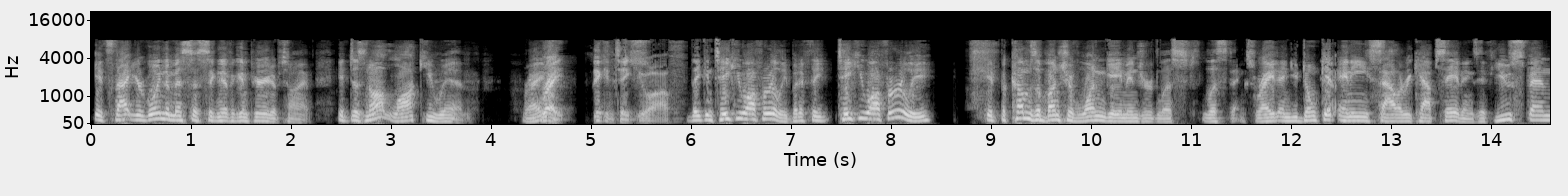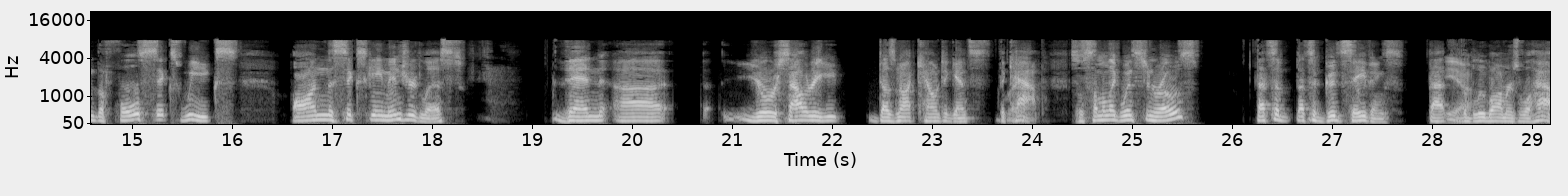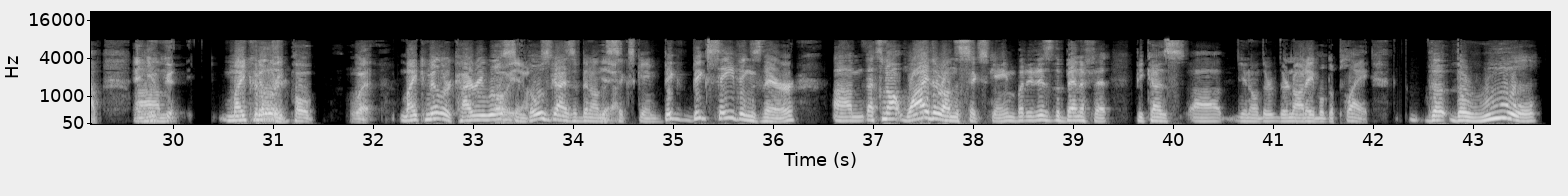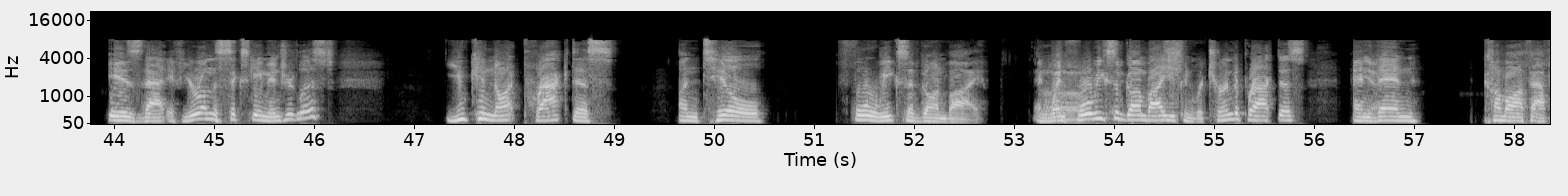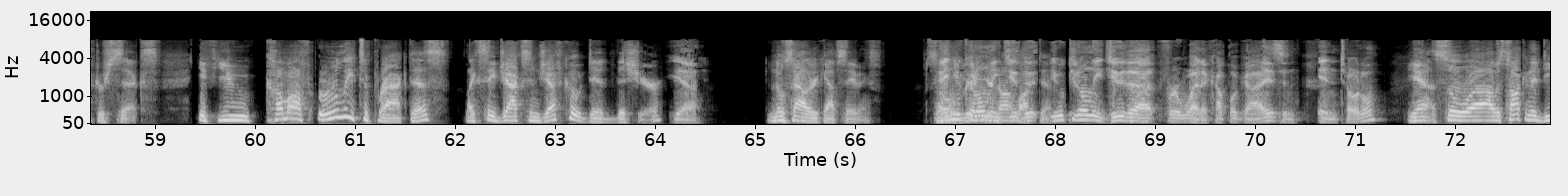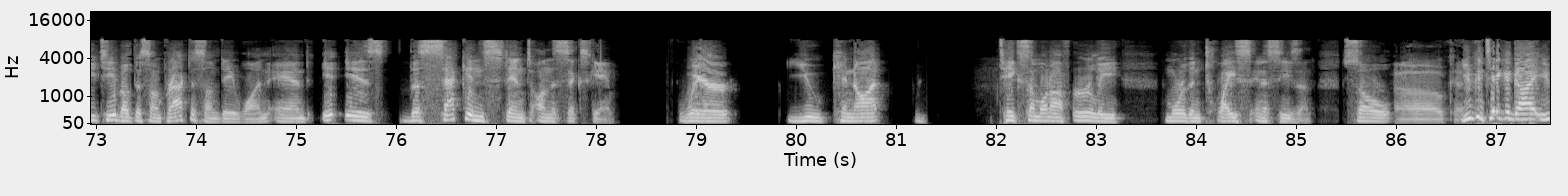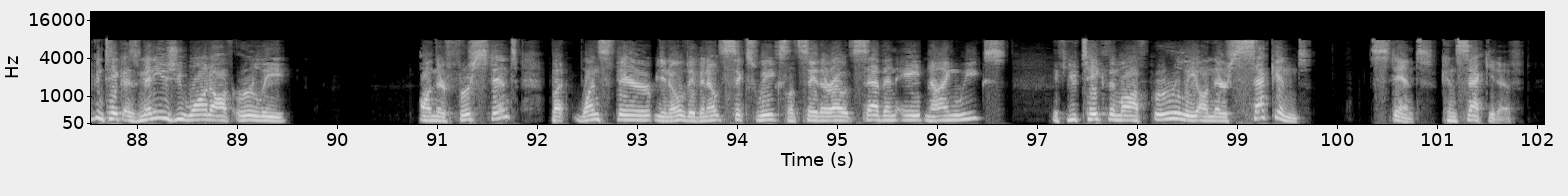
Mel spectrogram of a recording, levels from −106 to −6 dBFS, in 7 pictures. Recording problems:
garbled, watery; badly; nothing above 7.5 kHz
distortion; slight; 10 dB below the speech

